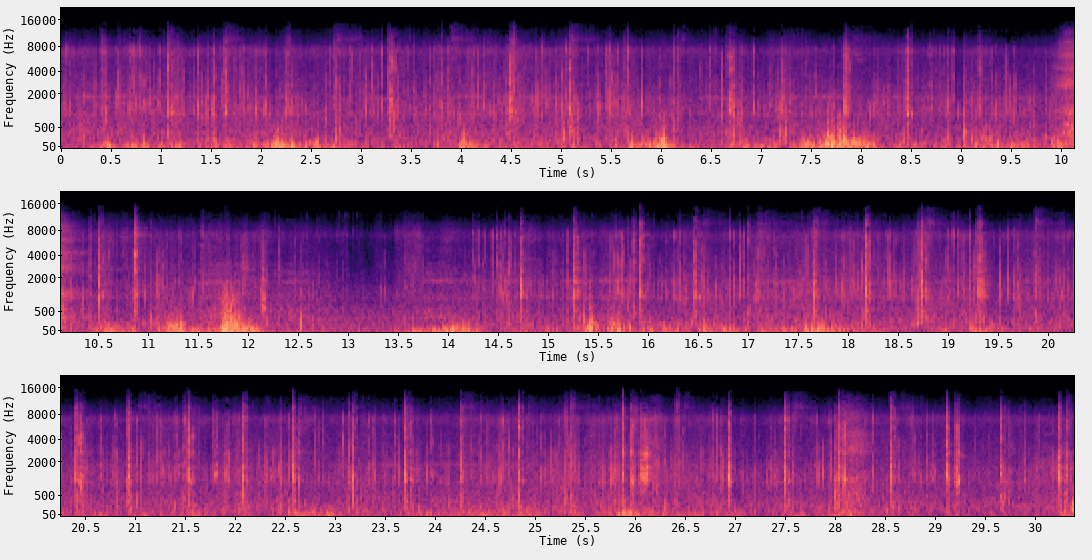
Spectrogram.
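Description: A hiker's footsteps on a dirt and paved trail, with trekking pole tips clicking against the ground in a steady run and occasional low thumps.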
